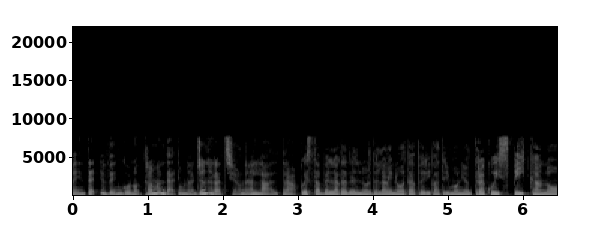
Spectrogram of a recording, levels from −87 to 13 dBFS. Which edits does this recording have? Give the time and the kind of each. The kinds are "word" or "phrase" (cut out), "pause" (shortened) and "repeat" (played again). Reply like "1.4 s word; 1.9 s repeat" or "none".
1.4 s word; 3.6 s word; 4.2 s word; 4.8 s word; 5.3 s word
